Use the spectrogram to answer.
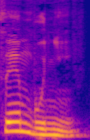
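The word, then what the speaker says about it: sembunyi: এই লুকানাকে বলতে হবে সেমবুনি এসই এম বি ইউ এন বুন ওয়াই আই সেমবুনি সেম্বুনি উচ্চারণটা হবে সকার ম বি বয়সু ন বুন ই সেম্বুনি অথবা রসই না দিয়ে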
